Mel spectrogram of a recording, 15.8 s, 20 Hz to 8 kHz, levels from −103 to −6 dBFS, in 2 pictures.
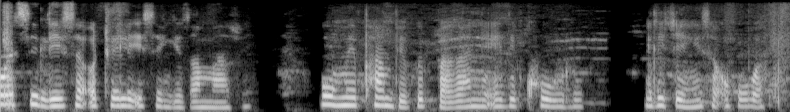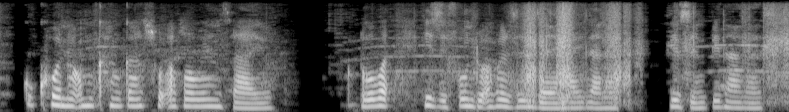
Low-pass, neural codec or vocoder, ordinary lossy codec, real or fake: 7.2 kHz; none; Opus, 64 kbps; real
